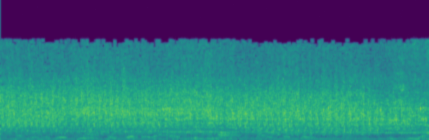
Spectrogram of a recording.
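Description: A small engine or motor running steadily, with a faint high whine slowly falling in pitch, under indistinct voices talking.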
